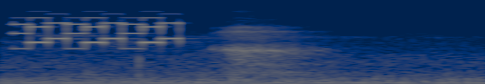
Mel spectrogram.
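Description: Mobile phone ringtone: a quick electronic melody of high beeping notes lasting just under a second, then stopping. The call is going unanswered.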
